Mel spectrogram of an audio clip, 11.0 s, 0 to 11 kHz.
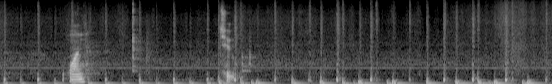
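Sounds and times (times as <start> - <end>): fabric folding ticks and thumps: 0.0 - 11.0.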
